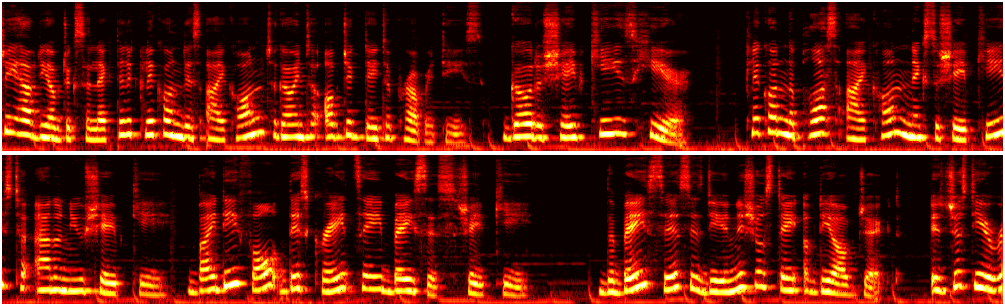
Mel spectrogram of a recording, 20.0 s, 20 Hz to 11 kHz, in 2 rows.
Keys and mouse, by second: 0.4-7.3 middle drag, 7.3-15.5 drag, 15.5-20.0 shift+middle drag.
